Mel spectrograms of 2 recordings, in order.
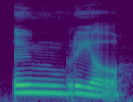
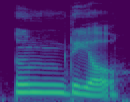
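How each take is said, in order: No difference in how they are said.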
